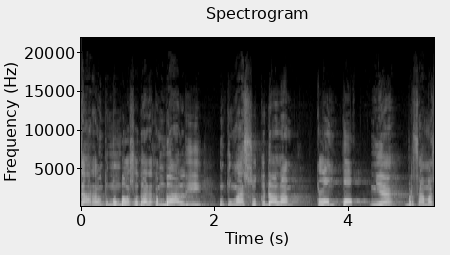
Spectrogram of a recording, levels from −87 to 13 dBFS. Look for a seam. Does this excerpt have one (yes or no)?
no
